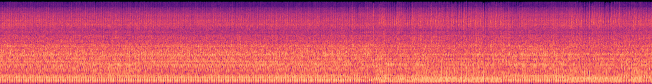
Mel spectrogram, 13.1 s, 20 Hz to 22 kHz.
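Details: Coleman Powermate MAXA 5000 ER generator after the new carburetor's needle was fitted to the old carburetor and the mixture leaned out: steady buzzing engine note, one speed dip, then smooth and constant. Runs properly, minor issues remain.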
